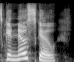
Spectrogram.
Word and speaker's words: ginosko: Gnosko. Oh, did it. That's how you pronounce it. It's ginosko.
